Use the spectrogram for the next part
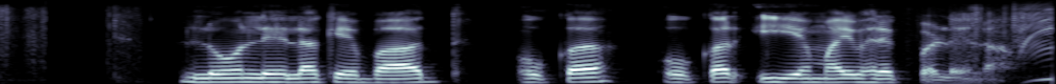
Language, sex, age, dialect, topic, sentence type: Bhojpuri, male, 25-30, Northern, banking, statement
